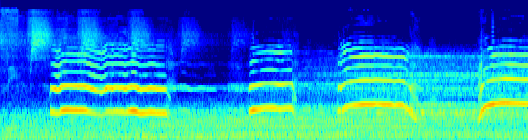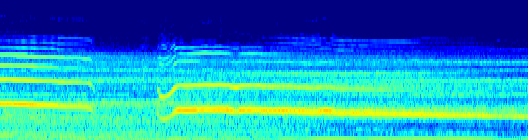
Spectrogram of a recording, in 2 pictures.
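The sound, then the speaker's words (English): Wolves howl in long, wavering tones, several voices overlapping at first, each call rising then sliding down, ending with one sustained falling howl over a low steady rumble. “They howled. She howled.”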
